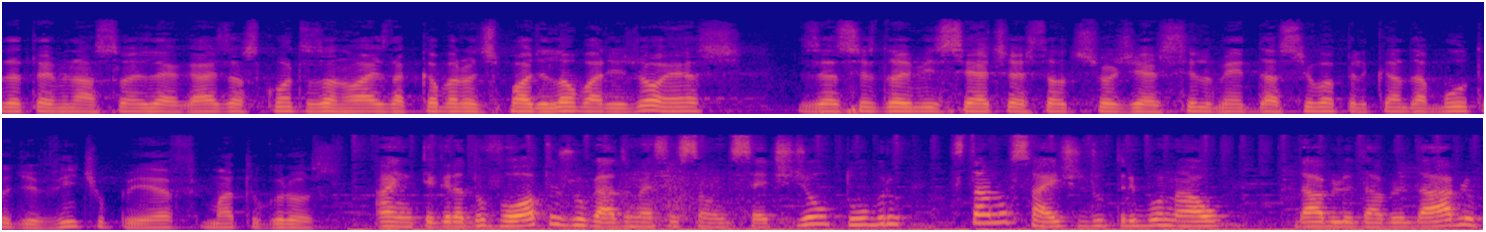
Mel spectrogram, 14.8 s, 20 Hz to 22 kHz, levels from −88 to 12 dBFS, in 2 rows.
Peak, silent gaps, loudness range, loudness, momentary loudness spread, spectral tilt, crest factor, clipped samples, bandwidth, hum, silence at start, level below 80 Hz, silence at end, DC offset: -6 dBFS; none; 5 LU; -25 LUFS; 8 LU; -6 dB/octave; 18 dB; under 0.1%; 11.5 kHz; none; 0 s; -38 dBFS; 0 s; under 0.1%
